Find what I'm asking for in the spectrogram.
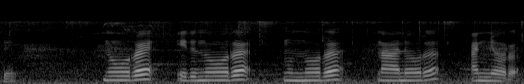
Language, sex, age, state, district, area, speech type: Malayalam, female, 30-45, Kerala, Kottayam, rural, spontaneous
